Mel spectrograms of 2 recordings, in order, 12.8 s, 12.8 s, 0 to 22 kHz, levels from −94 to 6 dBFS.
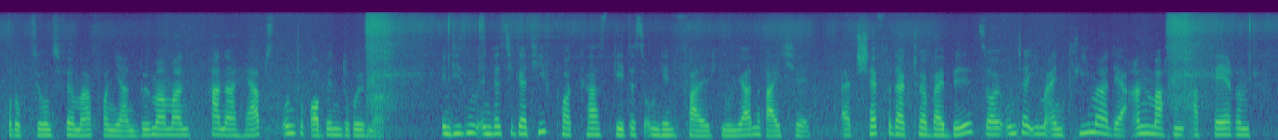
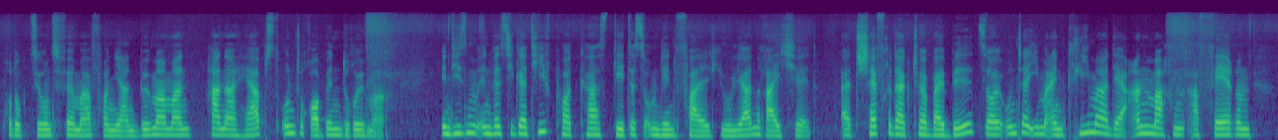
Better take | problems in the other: second | hiss; loud; throughout; 10 dB below the speech; faint in the second

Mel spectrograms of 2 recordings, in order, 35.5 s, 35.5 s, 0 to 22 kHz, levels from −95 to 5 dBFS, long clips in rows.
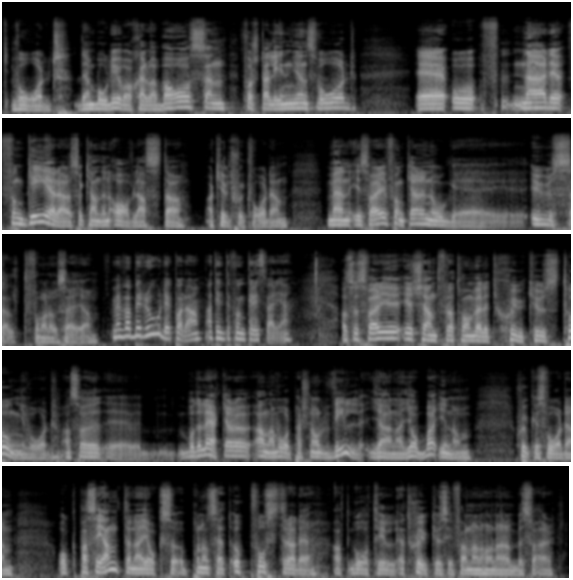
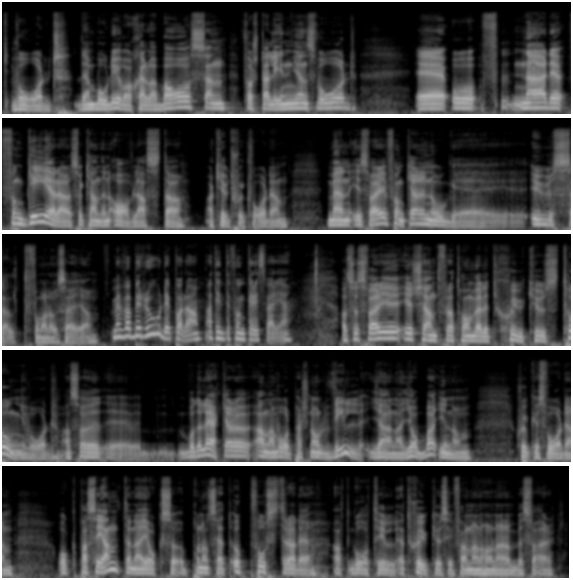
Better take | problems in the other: second | garbled, watery; slightly; nothing above 11.5 kHz

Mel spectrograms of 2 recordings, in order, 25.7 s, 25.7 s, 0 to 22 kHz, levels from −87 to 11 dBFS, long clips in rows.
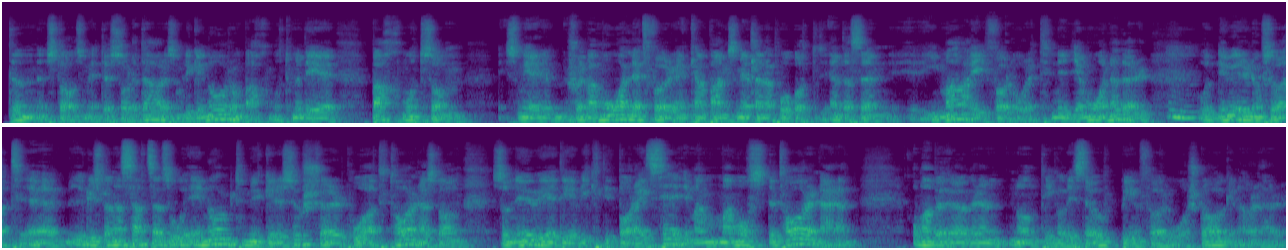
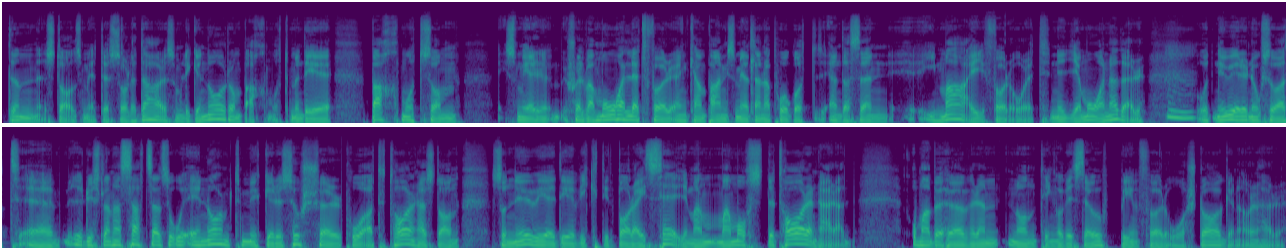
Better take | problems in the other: second | room echo; slight; dies away in 0.3 s // off-mic speech; far

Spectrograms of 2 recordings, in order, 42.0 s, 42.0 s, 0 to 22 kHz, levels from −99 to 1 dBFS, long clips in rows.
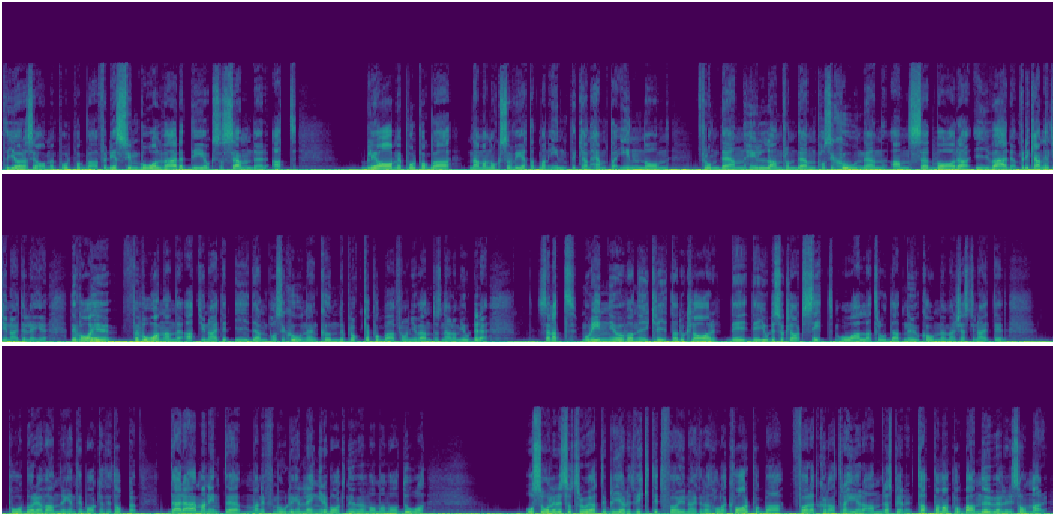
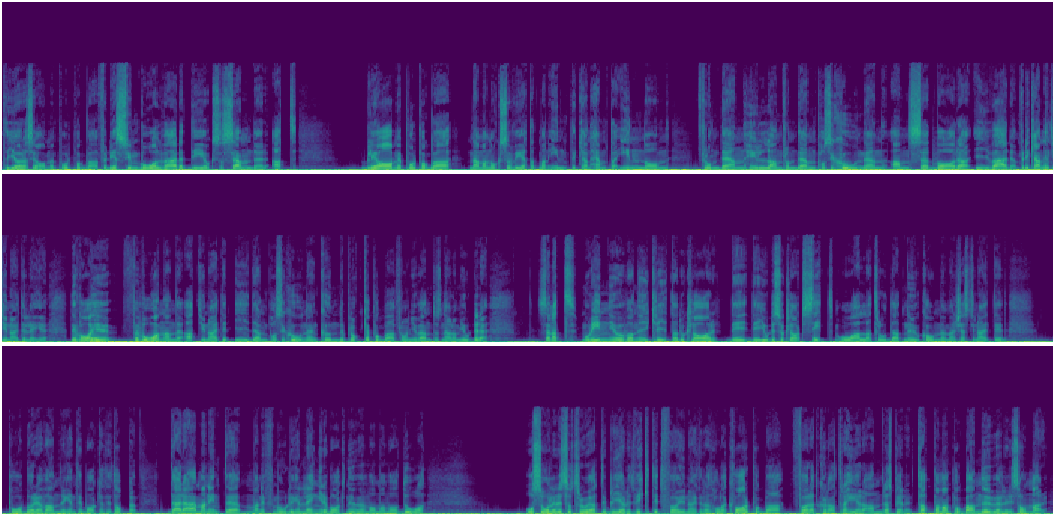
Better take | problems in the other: neither | low rumble; noticeable; throughout; 15 dB below the speech; the same in both

